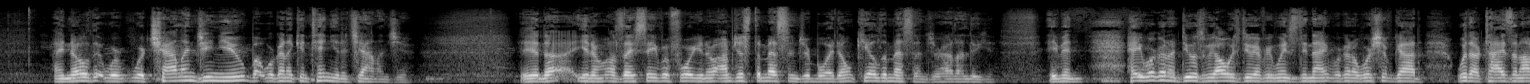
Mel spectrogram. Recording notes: from the Wedensday service on August 16, 2023 at Harvest Bible Church in Stockton, CA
